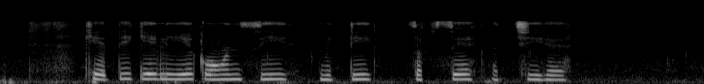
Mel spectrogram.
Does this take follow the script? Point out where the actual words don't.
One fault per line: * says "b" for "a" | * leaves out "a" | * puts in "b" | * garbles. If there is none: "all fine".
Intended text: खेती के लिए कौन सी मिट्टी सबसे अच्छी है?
all fine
